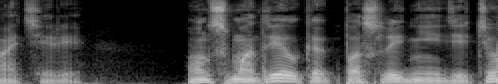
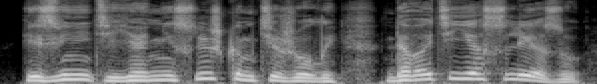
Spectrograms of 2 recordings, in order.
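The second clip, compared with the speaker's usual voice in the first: put-on higher, eager young voice; curious boy; 9 semitones higher, 4 dB louder than usual. A narrator's reading. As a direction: ask like a wondering child. Boy speaking in story.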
